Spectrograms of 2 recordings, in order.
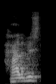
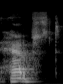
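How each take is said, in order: First: It is said 'harvist', with a v sound. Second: It is said 'herbst', with a b sound. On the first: The speaker calls it wrong. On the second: The speaker calls it right.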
